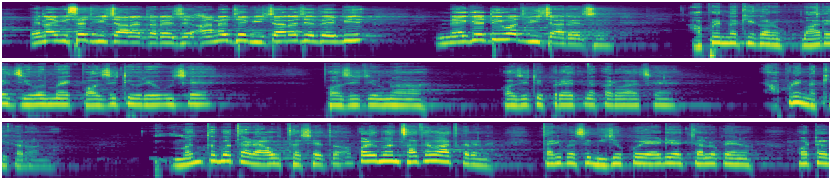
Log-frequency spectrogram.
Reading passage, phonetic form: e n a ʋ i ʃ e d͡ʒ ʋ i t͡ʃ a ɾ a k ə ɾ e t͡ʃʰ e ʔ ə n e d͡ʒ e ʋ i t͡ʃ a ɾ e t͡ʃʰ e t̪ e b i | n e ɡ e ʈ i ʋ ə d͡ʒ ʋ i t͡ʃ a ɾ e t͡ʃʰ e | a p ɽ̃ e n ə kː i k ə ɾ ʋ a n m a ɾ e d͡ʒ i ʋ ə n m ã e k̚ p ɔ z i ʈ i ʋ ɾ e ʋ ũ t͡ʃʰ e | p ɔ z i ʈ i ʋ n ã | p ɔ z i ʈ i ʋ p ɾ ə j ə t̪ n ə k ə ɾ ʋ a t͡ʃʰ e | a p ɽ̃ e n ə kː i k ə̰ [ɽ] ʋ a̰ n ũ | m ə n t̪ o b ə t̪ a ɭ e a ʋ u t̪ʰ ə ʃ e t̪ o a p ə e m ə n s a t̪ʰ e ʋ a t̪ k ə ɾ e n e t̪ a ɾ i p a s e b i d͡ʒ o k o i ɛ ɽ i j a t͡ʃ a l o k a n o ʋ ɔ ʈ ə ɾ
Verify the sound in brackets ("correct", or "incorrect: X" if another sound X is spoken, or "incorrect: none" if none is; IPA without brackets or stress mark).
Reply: incorrect: ɾ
